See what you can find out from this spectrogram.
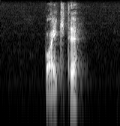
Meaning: inflection of beugen: 1. first/third-person singular preterite 2. first/third-person singular subjunctive II
- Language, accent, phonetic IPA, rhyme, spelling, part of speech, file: German, Austria, [ˈbɔɪ̯ktə], -ɔɪ̯ktə, beugte, verb, De-at-beugte.ogg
